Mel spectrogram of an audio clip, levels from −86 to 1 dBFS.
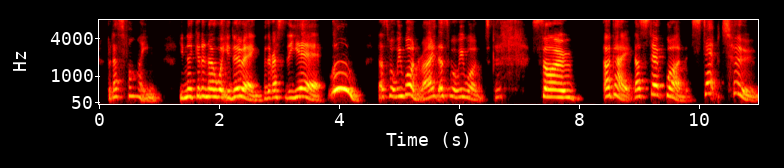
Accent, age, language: British, 30-49, English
